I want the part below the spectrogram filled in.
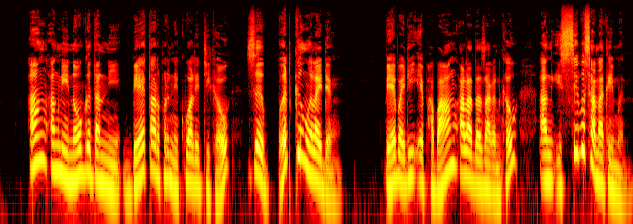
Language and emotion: Bodo, surprised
